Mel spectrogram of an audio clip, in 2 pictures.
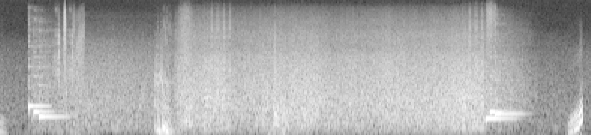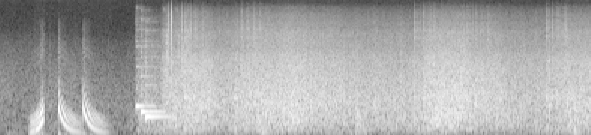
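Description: While sailing in The Legend of Zelda: The Wind Waker, a broad rushing wash of ocean surf and wind swells and fades. It drops out midway for a burst of sharp swooping game tones, then the rushing sea returns.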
